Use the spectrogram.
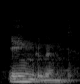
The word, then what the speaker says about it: England: England. So the E in England is how you pronounce it. You pronounce it like middle.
